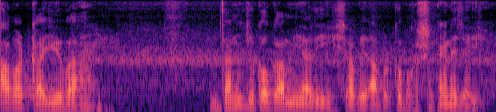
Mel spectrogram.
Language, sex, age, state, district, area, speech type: Bodo, male, 30-45, Assam, Chirang, rural, spontaneous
